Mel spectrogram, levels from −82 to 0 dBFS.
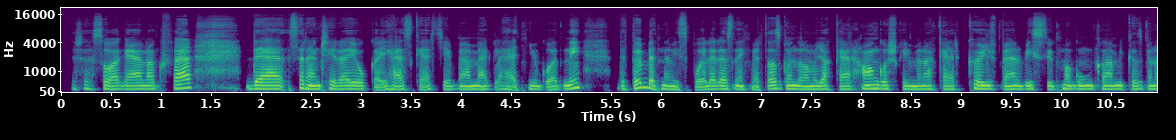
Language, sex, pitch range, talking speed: Hungarian, female, 140-160 Hz, 150 wpm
